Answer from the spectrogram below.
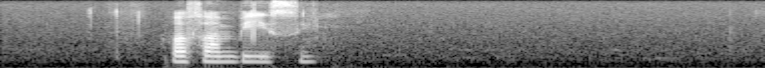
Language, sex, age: Tsonga, female, 20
